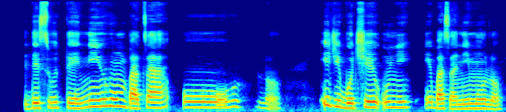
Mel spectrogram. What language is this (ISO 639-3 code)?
ibo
